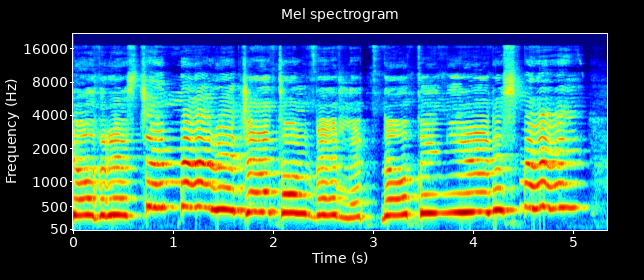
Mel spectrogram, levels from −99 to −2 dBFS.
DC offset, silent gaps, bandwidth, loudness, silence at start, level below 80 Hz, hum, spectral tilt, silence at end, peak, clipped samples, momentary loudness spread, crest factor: under 0.1%; none; 17 kHz; -13 LUFS; 0 s; -70 dBFS; none; -2 dB/octave; 0.25 s; -2 dBFS; under 0.1%; 6 LU; 12 dB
